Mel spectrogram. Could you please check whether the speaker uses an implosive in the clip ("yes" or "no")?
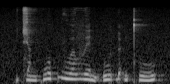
yes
